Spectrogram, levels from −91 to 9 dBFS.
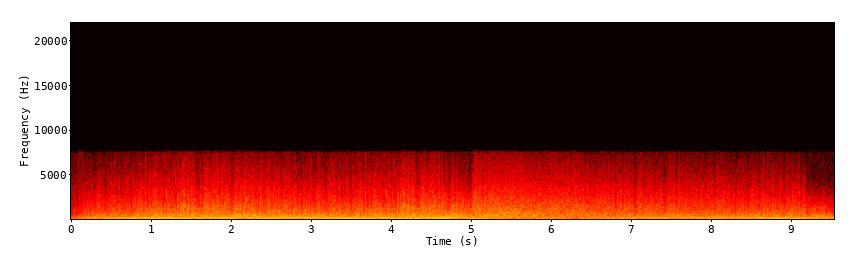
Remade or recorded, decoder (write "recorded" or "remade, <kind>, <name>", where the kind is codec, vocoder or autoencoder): recorded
